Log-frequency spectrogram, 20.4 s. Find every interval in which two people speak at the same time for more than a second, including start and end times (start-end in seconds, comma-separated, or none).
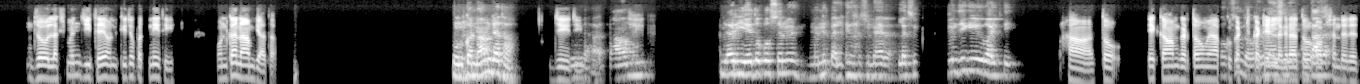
18.3-19.9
